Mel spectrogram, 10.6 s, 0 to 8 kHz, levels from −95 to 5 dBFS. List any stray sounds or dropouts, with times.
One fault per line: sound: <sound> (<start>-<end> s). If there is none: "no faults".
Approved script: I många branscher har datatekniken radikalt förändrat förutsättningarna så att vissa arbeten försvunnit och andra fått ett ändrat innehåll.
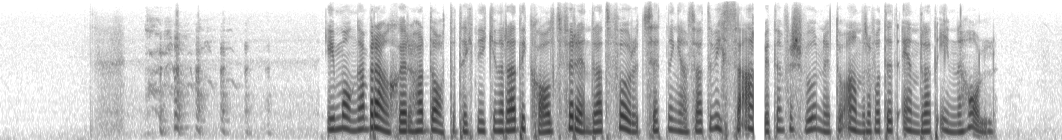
sound: laugh (1.4-2.7 s)
sound: dropout (7.5-7.7 s)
